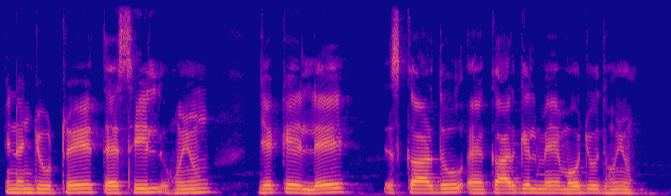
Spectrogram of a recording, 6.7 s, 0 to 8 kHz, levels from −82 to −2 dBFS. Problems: none marked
